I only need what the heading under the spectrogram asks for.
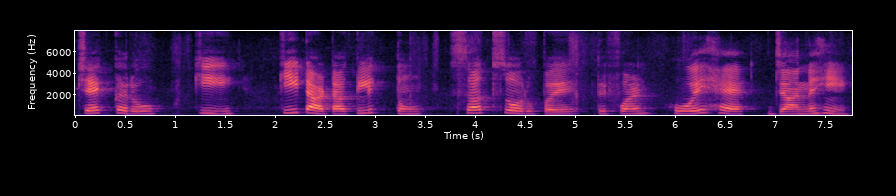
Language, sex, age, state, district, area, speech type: Punjabi, female, 18-30, Punjab, Rupnagar, rural, read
